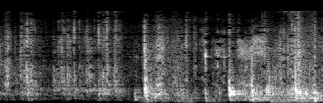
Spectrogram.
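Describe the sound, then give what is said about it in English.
A sliding door is unlocked and slid open, giving a rough, continuous rumbling scrape with a few sharper knocks and rattles. “slide that door back”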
